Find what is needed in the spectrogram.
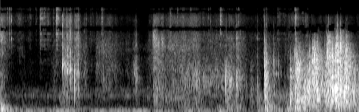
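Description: Faint handling noises on a craft table: light taps and small rustles, then a louder paper rustle near the end as a sheet of paper is picked up.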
